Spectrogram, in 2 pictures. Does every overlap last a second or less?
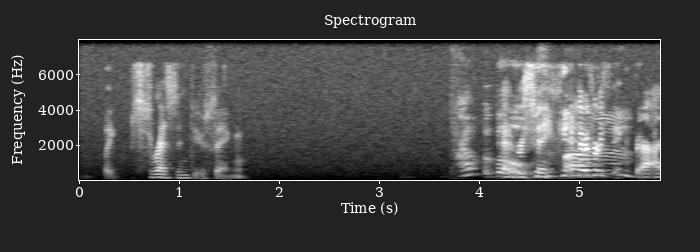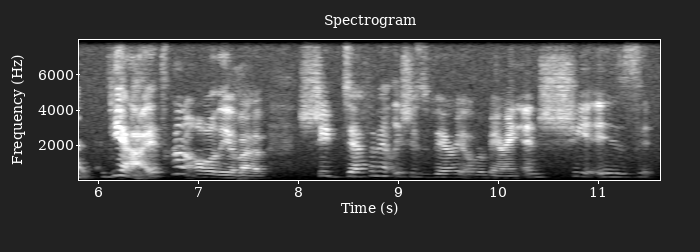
No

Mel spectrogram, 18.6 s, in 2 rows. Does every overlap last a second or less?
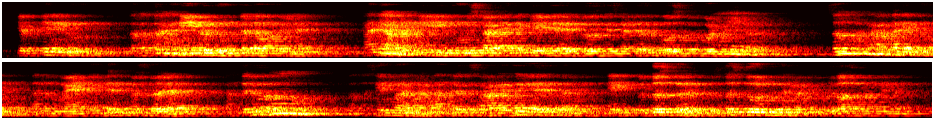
Yes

